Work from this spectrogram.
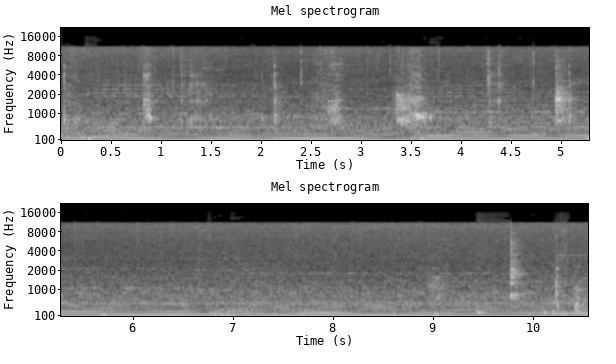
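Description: Chana dal and cabbage sabzi frying in a pan after salt is added, mixed with a spoon: continuous close sizzling with irregular scraping and knocking strokes against the pan, no voices.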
